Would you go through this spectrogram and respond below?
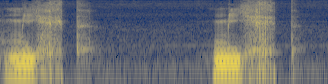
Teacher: in the end or middle of a word, it's a guttural ch sound, like the Scottish loch.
